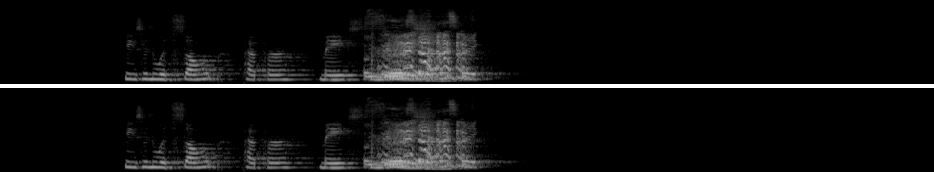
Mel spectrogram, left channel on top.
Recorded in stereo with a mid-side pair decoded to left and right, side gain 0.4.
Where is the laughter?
15° left, 0.9 m.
